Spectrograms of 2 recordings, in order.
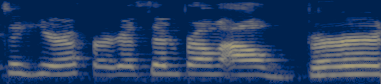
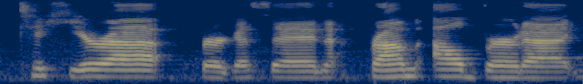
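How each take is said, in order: First: It is said quickly and excitedly. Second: It is said more slowly and calmly.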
